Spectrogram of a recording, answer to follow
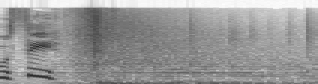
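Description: A short, loud spoken exclamation at the start. Then, about half a second in, a dramatic sound-effect swell with a deep rumble rises over the drama's background score and holds to the end.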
